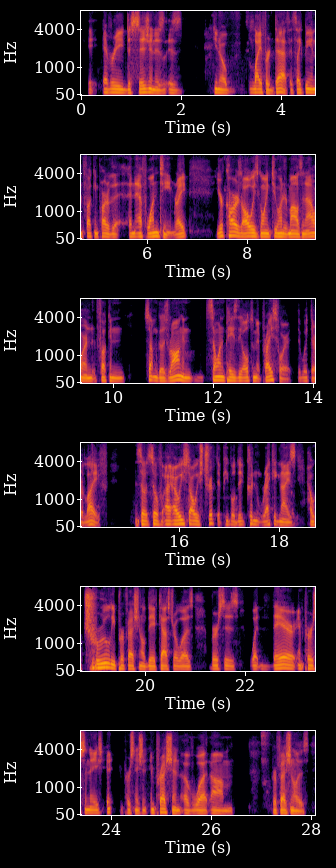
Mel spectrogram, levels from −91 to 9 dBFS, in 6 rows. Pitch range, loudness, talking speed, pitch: 95-115 Hz, -19 LUFS, 165 wpm, 105 Hz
